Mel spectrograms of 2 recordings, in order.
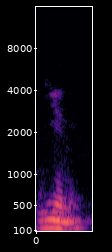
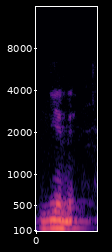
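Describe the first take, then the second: First: The i glides quickly into the next vowel. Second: The i glides quickly into the next vowel.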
